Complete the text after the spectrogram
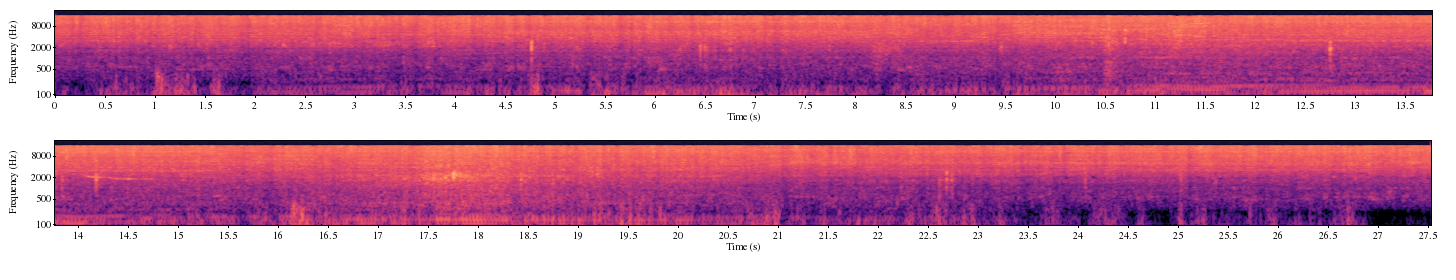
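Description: Plastic caps click and tap against a battery.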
